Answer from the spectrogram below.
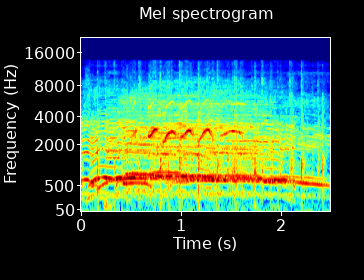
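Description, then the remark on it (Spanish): A group of people shouting and cheering together, a loud, continuous wash of overlapping high voices whooping and yelling that barely lets up before easing slightly at the end. “Ahí están los gritones, ahí están los gritones.”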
